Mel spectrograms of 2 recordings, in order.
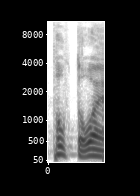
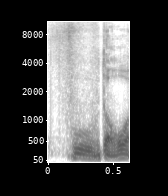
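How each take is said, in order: First: The first syllable begins with a p sound. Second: The first syllable begins with an f sound. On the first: The speaker calls it wrong. "唔系扑倒" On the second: The speaker calls it right. "应该读扶倒"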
